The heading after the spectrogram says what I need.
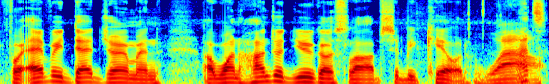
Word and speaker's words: Yugoslavs: But September 17th, 1941, Hitler orders that for every dead German, 100 Yugoslavs should be killed. wow. That's insane. That's crazy. Did I pronounce that right?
